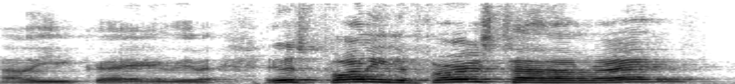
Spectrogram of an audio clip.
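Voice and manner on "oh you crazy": amused, said through a laugh. Retelling how she answered after the trip to the bathroom: imitating her laughing reply. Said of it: "She laughed, like".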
